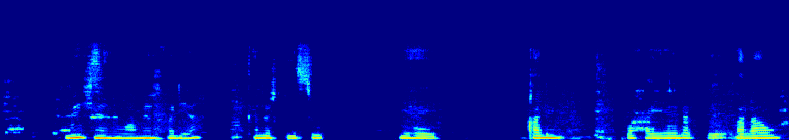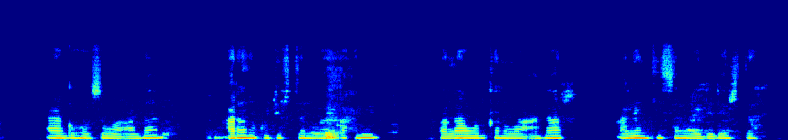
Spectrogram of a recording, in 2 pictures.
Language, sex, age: Somali, female, 25-35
